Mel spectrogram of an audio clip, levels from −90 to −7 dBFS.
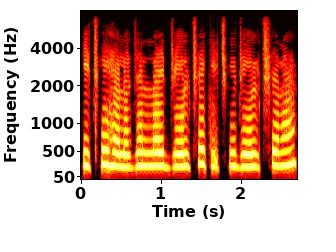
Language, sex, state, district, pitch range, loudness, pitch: Bengali, female, West Bengal, Dakshin Dinajpur, 225-250 Hz, -17 LUFS, 240 Hz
